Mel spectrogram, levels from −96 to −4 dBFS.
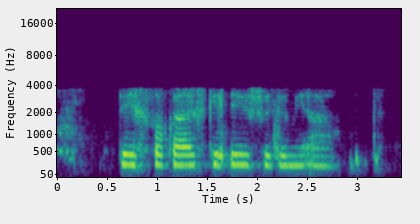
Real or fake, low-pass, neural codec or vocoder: fake; 3.6 kHz; codec, 16 kHz, 4.8 kbps, FACodec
